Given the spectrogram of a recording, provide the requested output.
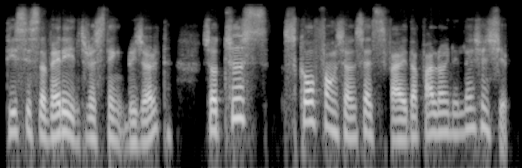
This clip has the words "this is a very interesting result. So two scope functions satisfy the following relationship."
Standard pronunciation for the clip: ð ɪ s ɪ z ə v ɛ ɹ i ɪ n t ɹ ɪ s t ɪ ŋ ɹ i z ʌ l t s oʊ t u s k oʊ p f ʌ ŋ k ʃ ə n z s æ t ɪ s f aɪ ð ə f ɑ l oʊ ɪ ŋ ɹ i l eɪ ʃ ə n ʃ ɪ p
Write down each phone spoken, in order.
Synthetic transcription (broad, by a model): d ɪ s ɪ s ə v ɛ ɹ i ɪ n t ɹ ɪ s t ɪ ŋ ɹ i z ʌ l t s oʊ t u s k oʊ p f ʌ ŋ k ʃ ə n s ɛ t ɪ s f aɪ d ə f ɑ l oʊ ɪ ŋ ɹ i l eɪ ʃ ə n ʃ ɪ p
